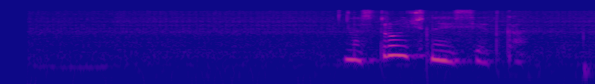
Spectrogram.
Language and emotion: Russian, neutral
